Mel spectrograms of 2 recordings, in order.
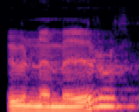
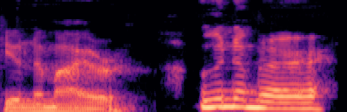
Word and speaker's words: Unemyr: say it in Swedish I pronounce it unamur but in English it usually becomes something like Yim unamur or in English Yim you're based in Sweden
